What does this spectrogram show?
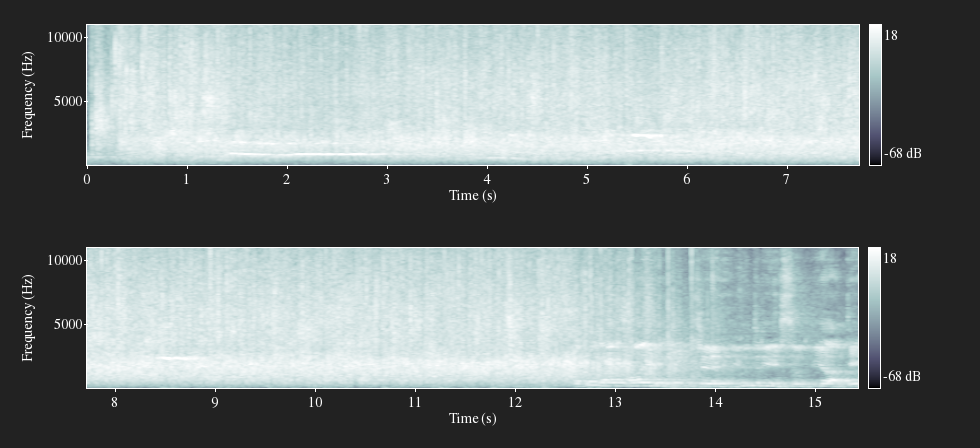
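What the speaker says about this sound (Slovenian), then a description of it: "Zato mislim, da je čas za en velik aplavz" A large crowd applauds steadily and loudly for young skiers and biathletes at a charity snow event in Gorje, the clapping sustained throughout before fading near the end as a voice begins.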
